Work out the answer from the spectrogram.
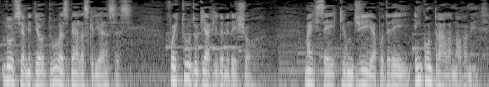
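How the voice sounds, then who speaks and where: A man's voice: fairly low pitch, takes it slowly, faint music behind. A man playing an earnest, grieving doctor and family man in an audio novel. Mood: sorrowful. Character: earnest grieving widowed doctor, loving husband and father. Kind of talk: audio novel dramatic acting.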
